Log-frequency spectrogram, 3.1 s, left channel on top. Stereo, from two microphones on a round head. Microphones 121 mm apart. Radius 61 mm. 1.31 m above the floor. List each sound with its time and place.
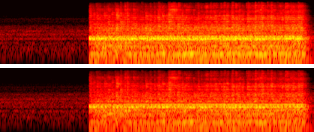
0.9 s a drill: 10° left (ahead or behind), 4 m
